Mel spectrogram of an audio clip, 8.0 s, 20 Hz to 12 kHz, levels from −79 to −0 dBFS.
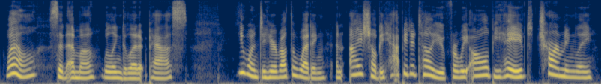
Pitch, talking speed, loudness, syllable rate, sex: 235 Hz, 200 wpm, -16 LUFS, 5.5 syllables/s, female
